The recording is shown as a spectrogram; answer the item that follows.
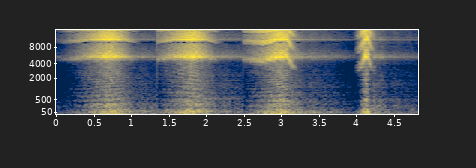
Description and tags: hmmmm, pulse wave setting..... and envelope's. w00t.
